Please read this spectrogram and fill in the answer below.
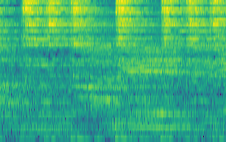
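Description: Devotional chant sung by a group of voices holding long notes over a low drone, with jingling percussion keeping a steady beat of about two strokes a second.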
